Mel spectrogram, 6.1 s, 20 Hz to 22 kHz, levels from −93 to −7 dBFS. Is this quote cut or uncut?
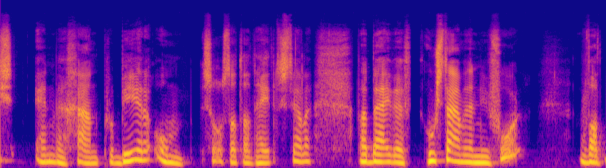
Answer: cut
